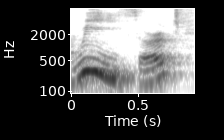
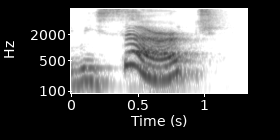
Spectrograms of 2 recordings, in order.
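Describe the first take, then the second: First: The word carries the noun's shifted stress pattern. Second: The word carries the verb's stress pattern. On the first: It means an investigation. "cambiándole la acentuación a la palabra" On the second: It means to investigate. "estoy hablando de investigar, ese es el verbo research"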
